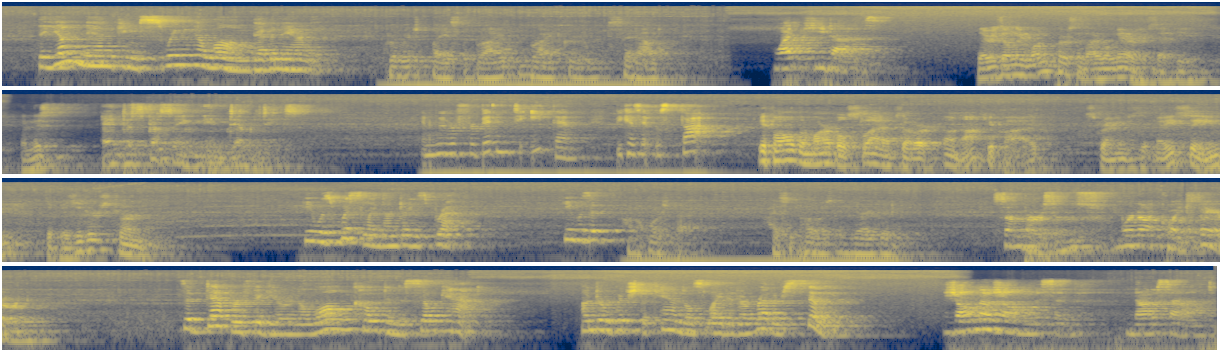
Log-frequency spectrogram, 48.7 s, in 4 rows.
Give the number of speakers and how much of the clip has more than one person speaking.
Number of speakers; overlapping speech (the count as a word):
seven, no overlap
